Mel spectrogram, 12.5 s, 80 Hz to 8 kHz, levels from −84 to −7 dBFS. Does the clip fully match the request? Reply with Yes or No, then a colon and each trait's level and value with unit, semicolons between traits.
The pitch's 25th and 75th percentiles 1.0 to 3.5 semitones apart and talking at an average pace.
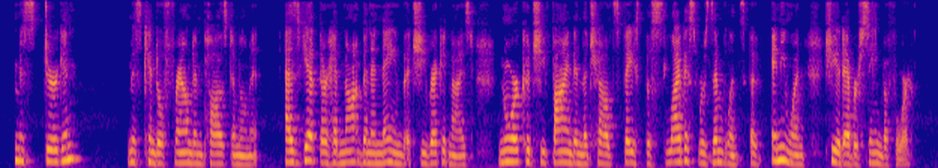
Yes: average, 2.8 semitones; average, 185 wpm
